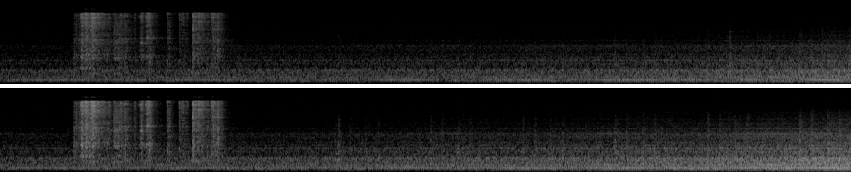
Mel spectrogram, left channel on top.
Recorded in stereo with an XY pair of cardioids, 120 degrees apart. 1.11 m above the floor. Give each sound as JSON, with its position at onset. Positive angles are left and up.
{"t": 0.7, "sound": "cutlery clinking", "azimuth_deg": -35, "distance_m": 0.9}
